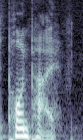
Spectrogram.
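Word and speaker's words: Pohnpei: Pohepai Day. – No, I think it's Ponpai. I've changed the pronunciation. – How do you spell it? – Ponpei, Liberation Day.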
